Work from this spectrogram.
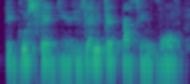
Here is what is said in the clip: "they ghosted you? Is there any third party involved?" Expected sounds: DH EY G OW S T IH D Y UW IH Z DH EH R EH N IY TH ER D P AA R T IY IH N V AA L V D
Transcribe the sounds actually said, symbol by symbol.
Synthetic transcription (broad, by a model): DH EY G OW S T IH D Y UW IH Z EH EH N IY T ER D P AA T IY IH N V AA L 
